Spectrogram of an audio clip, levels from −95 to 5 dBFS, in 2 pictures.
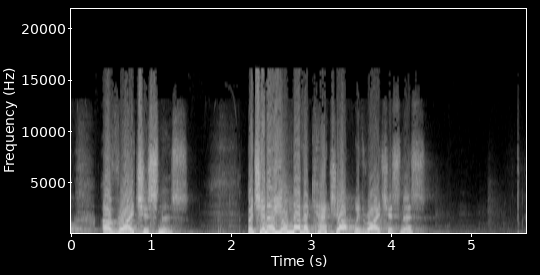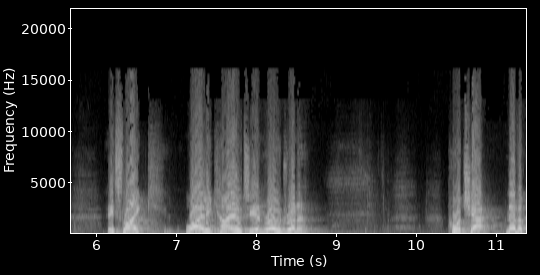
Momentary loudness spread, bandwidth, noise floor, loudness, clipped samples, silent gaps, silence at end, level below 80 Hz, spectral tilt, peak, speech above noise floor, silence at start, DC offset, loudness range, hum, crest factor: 13 LU; 16.5 kHz; -63 dBFS; -23 LUFS; under 0.1%; none; 0 s; -44 dBFS; -4 dB/octave; -10 dBFS; 40 dB; 0 s; under 0.1%; 5 LU; none; 14 dB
